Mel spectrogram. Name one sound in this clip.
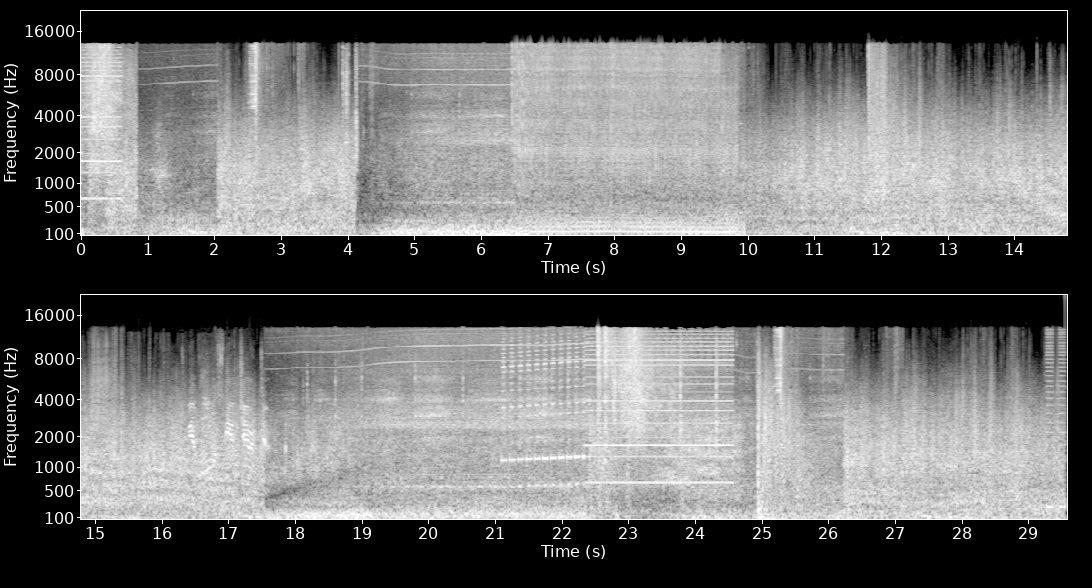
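A jet engine roars steadily throughout.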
